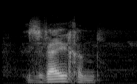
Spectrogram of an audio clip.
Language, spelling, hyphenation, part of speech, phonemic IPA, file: Dutch, zwijgen, zwij‧gen, verb, /ˈzʋɛi̯.ɣə(n)/, Nl-zwijgen.ogg
- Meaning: 1. to be silent, to shut one's mouth 2. to keep silent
